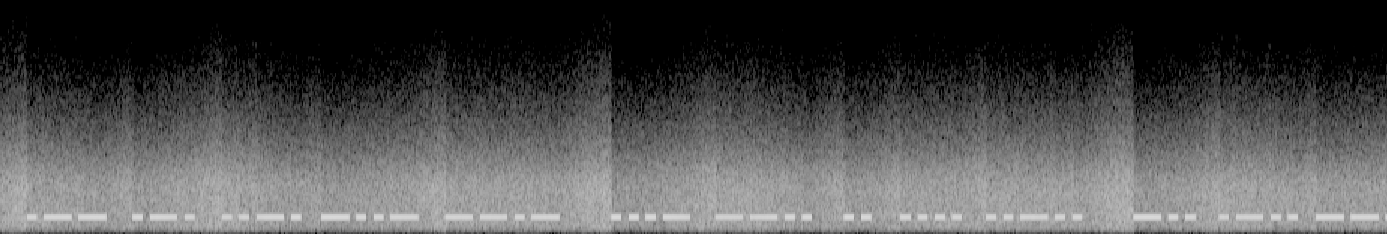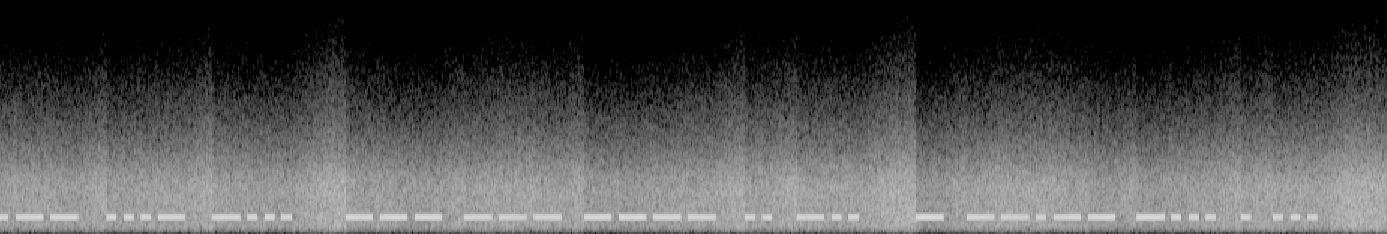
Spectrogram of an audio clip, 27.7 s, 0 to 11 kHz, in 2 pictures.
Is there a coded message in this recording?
Yes: Morse code (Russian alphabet) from 0.2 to 27.1 s, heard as a keyed tone, hand-sent with a paddle, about 14 wpm, 830 Hz, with radio static. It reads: ВРФЬЩ ЖЗИХЭ ДЛЪЖБ ООШИД ТЪБЕС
